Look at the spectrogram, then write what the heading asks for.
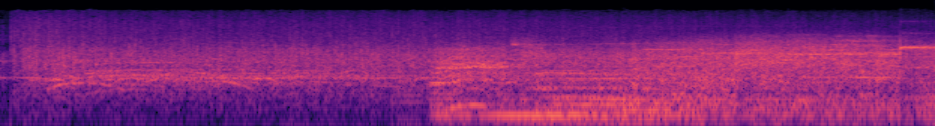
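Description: Steady applause from an audience welcoming a country-rock singer, growing denser and slightly louder after about three seconds and holding there to the end.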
